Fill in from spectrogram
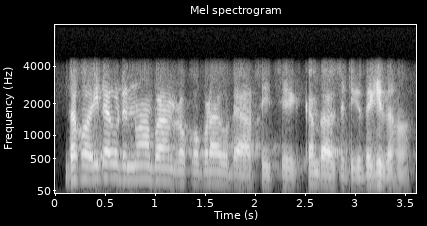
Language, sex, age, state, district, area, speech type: Odia, male, 30-45, Odisha, Kalahandi, rural, conversation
